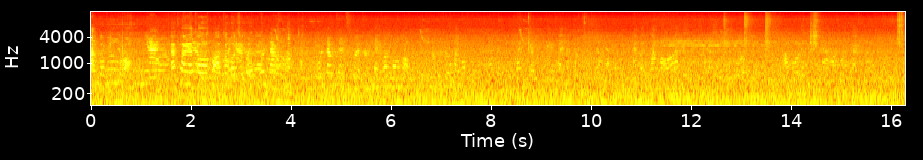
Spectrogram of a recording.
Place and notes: In the park, Old people, Sweep the floor
Zoom H2n MS+XY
